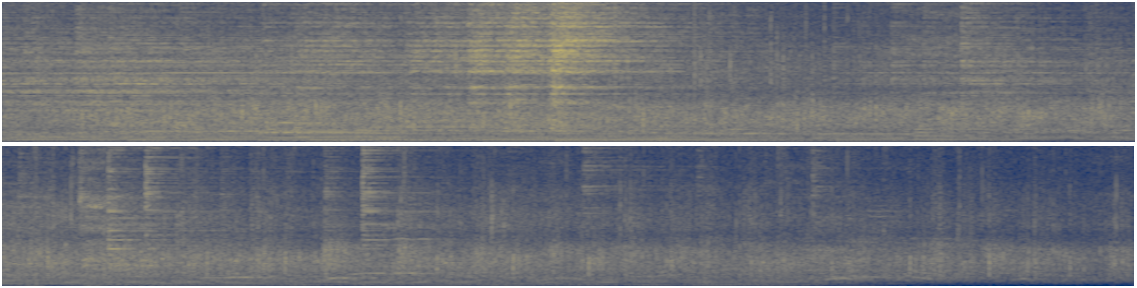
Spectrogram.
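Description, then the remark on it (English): An audience claps their hands to the Lord in steady, sustained applause, dense and loud, with a murmur of voices underneath that gradually tapers off toward the end. “The Lord, clap your hands to the Lord.”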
